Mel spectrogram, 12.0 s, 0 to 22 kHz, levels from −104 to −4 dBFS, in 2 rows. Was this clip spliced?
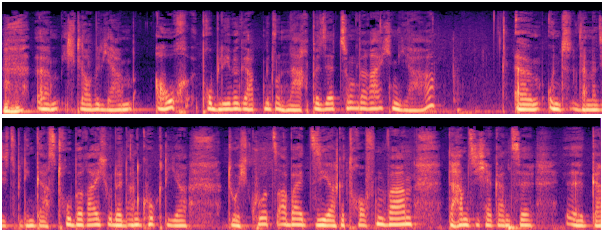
yes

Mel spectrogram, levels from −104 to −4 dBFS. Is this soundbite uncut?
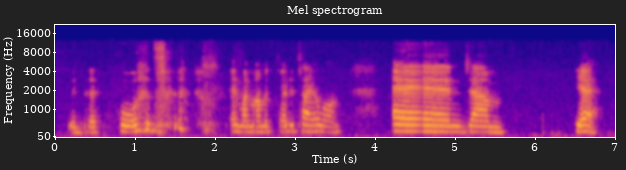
yes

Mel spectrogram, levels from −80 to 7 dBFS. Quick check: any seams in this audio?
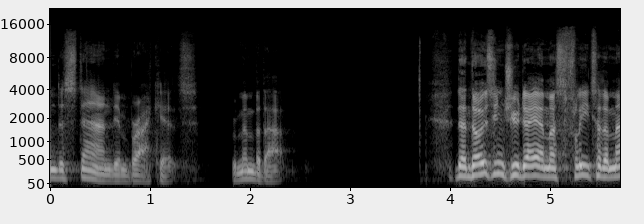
no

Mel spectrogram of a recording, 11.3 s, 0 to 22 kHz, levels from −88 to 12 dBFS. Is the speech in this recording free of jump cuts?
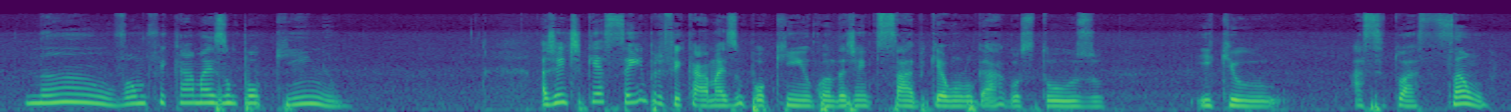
yes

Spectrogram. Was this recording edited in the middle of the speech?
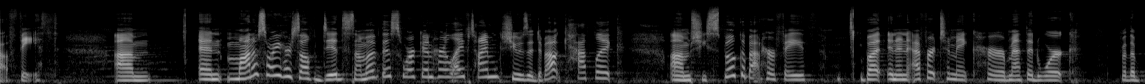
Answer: no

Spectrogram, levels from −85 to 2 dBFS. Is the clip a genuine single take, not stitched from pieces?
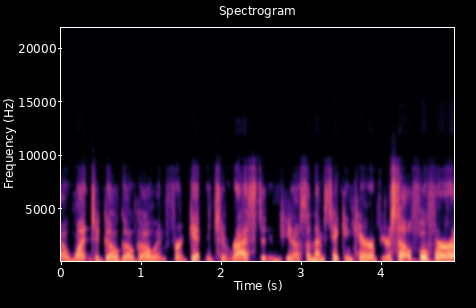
yes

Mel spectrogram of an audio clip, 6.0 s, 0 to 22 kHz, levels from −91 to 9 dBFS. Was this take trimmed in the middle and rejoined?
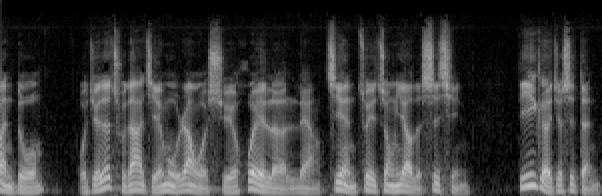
no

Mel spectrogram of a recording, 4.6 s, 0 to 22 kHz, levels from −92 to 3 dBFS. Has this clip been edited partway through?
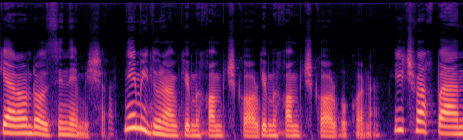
yes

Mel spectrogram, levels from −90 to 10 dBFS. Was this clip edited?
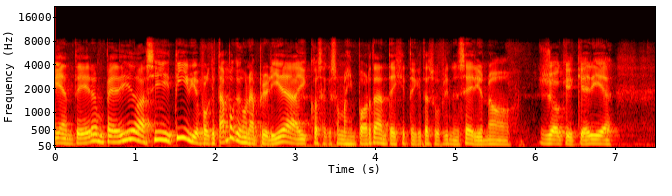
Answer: no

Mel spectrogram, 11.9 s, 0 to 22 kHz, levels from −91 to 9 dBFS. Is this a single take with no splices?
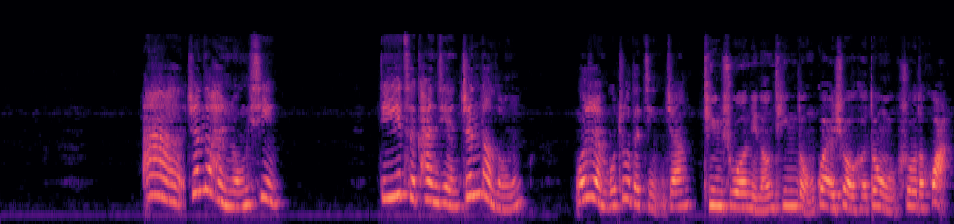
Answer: no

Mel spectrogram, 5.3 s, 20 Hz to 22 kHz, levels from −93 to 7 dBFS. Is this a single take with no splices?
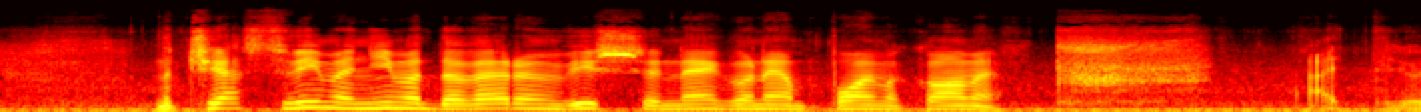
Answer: yes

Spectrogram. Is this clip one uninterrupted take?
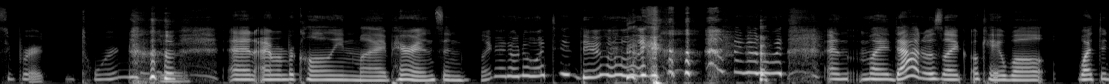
no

